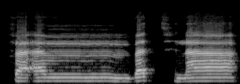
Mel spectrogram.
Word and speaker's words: فأنبتنا: ফাআমবাতনা, এইভাবে উচ্চারণটা করতে হবে।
